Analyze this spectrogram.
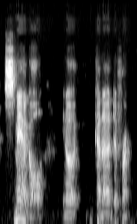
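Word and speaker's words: Sméagol: uh is i think gollum's name in the movies at least was like sneagle but i heard i heard that tolkien scholar tom shippy pronounced it that says that the correct pronunciation is smeagle you know kind of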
